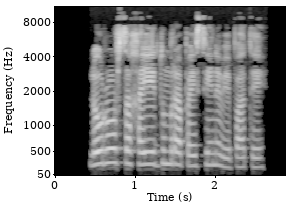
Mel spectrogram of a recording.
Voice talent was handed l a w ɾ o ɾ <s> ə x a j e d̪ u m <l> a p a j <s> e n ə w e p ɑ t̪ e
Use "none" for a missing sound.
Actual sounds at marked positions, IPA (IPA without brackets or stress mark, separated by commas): s, ɾ, s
